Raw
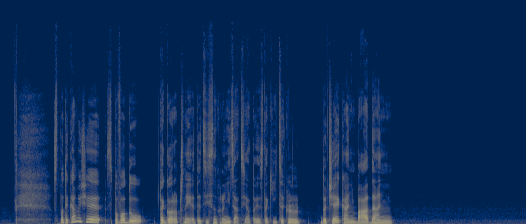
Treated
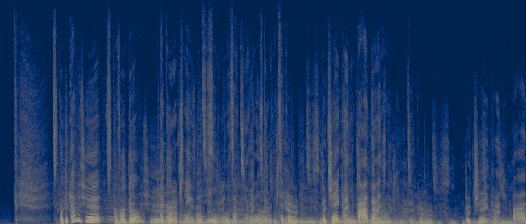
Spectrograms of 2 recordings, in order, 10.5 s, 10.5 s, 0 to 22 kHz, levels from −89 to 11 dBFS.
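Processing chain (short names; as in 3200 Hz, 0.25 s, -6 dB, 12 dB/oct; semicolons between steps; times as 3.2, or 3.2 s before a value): feedback echo 0.407 s, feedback 59%, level -23 dB; wow and flutter 120 cents; echoes that change speed 0.709 s, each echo -5 st, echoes 3, each echo -6 dB; harmoniser +7 st -3 dB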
